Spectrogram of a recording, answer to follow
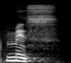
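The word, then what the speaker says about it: Ms.: You may use MS and you have to pronounce as Miss. Dear Miss Ambekar.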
